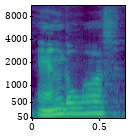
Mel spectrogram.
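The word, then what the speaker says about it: ἄγγελος: know what this means angle loss that's how you pronounce it you know what it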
